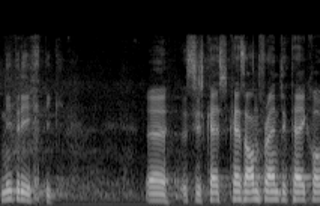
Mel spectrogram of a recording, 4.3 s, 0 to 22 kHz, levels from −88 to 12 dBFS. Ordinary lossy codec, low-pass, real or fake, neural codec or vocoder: none; 10.8 kHz; real; none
